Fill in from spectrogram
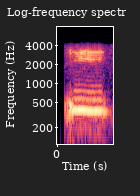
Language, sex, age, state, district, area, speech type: Nepali, female, 45-60, West Bengal, Kalimpong, rural, conversation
